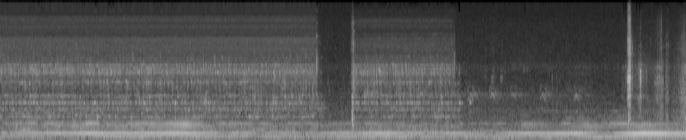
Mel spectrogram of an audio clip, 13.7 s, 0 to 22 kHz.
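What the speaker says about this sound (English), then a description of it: "You hear that gurgling." Liquid ballast gurgles inside a loaded John Deere 4300 tractor tire during plugging, a steady close watery churn with a few brief knocks, with no speech.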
